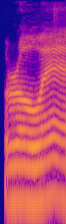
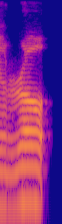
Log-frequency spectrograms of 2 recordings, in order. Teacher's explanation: So there'll be a slight pause between ro and e. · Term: guttural stop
